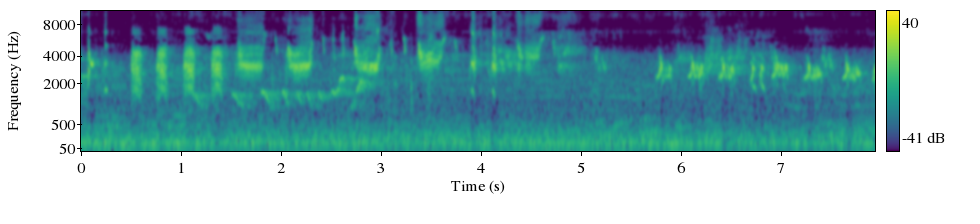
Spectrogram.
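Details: Caged long-tailed shrike singing a mimicry song with canary elements, shifting between rapid buzzy trills and clear whistled slurs, ending in a series of short repeated chirps.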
